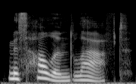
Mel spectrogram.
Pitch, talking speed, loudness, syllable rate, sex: 210 Hz, 130 wpm, -16 LUFS, 4.3 syllables/s, female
